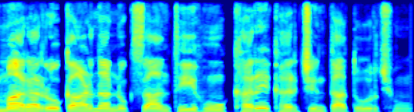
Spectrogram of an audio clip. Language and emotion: Gujarati, sad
